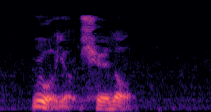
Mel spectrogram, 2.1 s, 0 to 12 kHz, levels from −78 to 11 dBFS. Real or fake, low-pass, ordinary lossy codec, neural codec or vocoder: fake; 7.2 kHz; MP3, 32 kbps; codec, 16 kHz, 6 kbps, DAC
